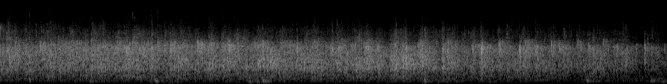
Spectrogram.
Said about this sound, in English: Let's give him a hand.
